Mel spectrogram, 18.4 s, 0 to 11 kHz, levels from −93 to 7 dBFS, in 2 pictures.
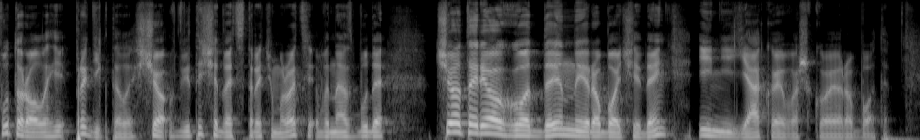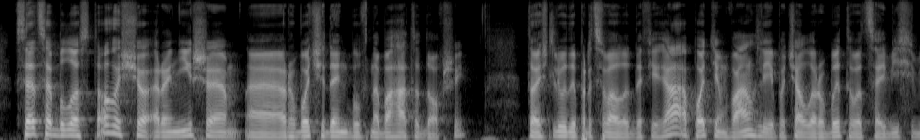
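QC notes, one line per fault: No technical faults can be heard anywhere in the signal.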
